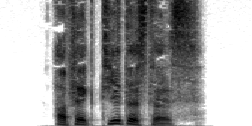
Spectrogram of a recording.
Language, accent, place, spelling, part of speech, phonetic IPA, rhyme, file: German, Germany, Berlin, affektiertestes, adjective, [afɛkˈtiːɐ̯təstəs], -iːɐ̯təstəs, De-affektiertestes.ogg
- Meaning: strong/mixed nominative/accusative neuter singular superlative degree of affektiert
